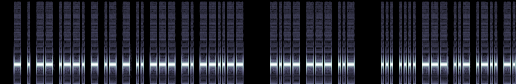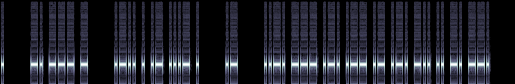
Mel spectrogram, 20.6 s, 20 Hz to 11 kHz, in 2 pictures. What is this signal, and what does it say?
Morse code, heard as a keyed tone, about 27 wpm, 800 Hz. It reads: TEMPTATION, YOU SHOULD NOT LEAVE A FORWARDING
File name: Chuckles / Chuckles-mp3s / Temptation @25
